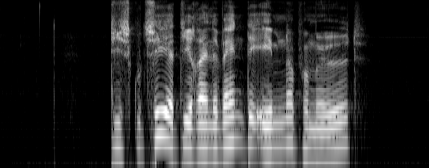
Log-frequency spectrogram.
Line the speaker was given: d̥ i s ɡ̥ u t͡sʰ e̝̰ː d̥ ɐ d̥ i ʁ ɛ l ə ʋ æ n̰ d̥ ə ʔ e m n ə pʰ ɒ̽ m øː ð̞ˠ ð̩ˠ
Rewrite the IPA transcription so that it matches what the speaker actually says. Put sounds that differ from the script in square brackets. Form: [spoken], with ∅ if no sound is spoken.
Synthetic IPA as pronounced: d̥ i s ɡ̥ u t͡sʰ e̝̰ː [∅] ɐ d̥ i ʁ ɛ l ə ʋ æ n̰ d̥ ə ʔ e m n [ɐ] pʰ ɒ̽ m øː ð̞ˠ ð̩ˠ

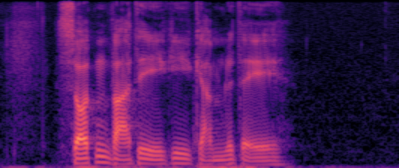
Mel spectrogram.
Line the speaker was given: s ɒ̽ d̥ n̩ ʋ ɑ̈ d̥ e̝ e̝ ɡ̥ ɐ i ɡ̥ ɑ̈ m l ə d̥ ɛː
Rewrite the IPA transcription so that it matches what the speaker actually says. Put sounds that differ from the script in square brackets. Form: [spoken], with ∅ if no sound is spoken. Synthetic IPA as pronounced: s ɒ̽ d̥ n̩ ʋ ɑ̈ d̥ e̝ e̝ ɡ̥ [ə] i ɡ̥ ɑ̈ m l ə d̥ ɛː

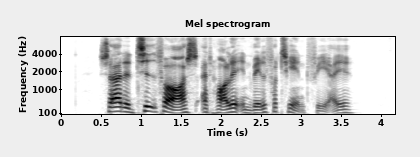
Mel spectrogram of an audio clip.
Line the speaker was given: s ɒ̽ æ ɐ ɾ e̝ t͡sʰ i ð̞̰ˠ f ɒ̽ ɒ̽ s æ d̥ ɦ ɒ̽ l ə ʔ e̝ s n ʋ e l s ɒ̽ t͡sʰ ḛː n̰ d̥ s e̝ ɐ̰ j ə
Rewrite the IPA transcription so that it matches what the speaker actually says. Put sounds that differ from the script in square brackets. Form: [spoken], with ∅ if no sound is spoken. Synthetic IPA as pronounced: s ɒ̽ æ ɐ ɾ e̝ t͡sʰ i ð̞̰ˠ f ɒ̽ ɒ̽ s æ d̥ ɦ ɒ̽ l ə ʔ e̝ [∅] n ʋ e l [f] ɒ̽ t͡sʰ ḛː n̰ d̥ [f] e̝ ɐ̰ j ə

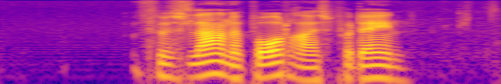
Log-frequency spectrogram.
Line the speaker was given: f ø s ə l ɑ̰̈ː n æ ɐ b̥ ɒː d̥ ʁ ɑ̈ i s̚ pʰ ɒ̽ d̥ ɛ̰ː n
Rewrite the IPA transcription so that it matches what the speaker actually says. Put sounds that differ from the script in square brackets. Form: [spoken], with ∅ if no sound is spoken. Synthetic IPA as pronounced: f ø s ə l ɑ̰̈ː n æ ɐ b̥ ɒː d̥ ʁ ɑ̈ [ɪ] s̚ pʰ ɒ̽ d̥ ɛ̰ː n

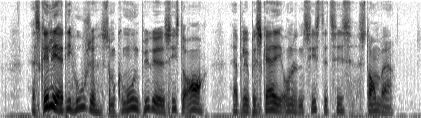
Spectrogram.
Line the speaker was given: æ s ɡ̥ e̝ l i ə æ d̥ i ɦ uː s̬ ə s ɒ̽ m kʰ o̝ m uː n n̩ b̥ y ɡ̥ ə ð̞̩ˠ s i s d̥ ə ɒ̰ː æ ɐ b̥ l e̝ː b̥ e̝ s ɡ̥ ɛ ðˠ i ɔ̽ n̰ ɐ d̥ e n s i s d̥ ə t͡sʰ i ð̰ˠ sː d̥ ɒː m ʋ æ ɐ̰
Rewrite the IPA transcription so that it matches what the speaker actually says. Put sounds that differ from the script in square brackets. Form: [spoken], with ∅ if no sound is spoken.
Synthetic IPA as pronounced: æ s ɡ̥ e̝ l i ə æ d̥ i ɦ uː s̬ ə s ɒ̽ m kʰ o̝ m uː n n̩ b̥ y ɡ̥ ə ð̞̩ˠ s i s d̥ ə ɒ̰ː æ ɐ b̥ l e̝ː b̥ e̝ s ɡ̥ ɛ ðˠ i ɔ̽ n̰ ɐ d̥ e n s i s d̥ ə t͡sʰ i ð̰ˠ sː d̥ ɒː m ʋ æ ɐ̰

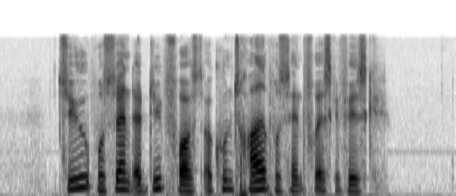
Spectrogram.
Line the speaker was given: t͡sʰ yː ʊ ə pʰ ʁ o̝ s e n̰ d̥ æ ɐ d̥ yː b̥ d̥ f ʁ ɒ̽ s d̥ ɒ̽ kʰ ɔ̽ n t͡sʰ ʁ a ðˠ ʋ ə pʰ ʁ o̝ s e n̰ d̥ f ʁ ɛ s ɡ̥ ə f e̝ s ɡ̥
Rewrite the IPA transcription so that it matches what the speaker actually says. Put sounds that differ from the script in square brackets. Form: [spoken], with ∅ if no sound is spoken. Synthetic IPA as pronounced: t͡sʰ yː ʊ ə pʰ ʁ o̝ s e n̰ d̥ æ ɐ d̥ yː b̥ d̥ f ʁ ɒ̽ s d̥ ɒ̽ kʰ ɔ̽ n t͡sʰ ʁ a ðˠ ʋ ə pʰ ʁ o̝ s e n̰ d̥ f ʁ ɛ s ɡ̥ ə f e̝ s ɡ̥

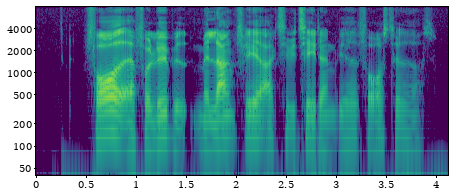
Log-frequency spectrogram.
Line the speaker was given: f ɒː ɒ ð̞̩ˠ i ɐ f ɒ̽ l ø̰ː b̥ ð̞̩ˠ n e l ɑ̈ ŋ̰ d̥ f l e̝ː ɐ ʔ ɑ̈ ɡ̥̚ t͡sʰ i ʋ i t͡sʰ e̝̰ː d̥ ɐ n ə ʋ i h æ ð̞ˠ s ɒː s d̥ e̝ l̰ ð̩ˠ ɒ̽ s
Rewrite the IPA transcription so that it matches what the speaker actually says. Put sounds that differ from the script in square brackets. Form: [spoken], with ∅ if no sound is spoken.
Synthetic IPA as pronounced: f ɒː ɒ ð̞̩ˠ [æ] ɐ f ɒ̽ l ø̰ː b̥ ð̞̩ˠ [m] e l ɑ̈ ŋ̰ d̥ f l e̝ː ɐ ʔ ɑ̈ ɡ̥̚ t͡sʰ i ʋ i t͡sʰ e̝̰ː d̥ ɐ n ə ʋ i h æ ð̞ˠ [f] ɒː s d̥ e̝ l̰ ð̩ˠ ɒ̽ s

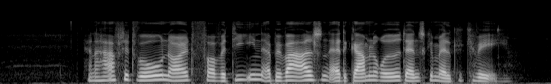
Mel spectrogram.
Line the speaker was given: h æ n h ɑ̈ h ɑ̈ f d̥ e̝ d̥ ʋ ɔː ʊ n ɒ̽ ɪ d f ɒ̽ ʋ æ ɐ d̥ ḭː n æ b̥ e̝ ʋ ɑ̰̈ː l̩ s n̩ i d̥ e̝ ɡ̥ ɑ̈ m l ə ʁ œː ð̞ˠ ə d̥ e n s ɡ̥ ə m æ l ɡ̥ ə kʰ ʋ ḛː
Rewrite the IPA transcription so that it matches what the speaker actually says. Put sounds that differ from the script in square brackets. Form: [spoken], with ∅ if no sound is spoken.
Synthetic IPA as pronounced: h æ n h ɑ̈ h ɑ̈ f d̥ e̝ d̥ ʋ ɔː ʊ n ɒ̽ ɪ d f ɒ̽ ʋ æ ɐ d̥ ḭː n æ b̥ e̝ ʋ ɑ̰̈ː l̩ s n̩ [æ] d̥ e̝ ɡ̥ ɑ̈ m l ə ʁ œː ð̞ˠ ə d̥ [æ] n s ɡ̥ ə m æ l ɡ̥ ə kʰ ʋ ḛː

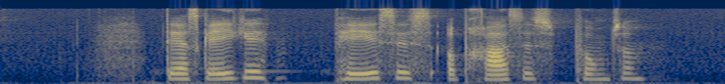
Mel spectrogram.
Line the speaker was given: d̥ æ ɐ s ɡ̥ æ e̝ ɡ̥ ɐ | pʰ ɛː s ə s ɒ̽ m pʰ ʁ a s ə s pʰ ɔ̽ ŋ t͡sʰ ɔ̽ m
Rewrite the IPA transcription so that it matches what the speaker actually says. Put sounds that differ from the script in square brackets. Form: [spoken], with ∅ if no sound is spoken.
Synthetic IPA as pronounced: d̥ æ ɐ s ɡ̥ æ e̝ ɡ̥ [ə] | pʰ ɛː s ə s ɒ̽ [∅] pʰ ʁ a s ə s pʰ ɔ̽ ŋ t͡sʰ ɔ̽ m

